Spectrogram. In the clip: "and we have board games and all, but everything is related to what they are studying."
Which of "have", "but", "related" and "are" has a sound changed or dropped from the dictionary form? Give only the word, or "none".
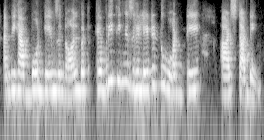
none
